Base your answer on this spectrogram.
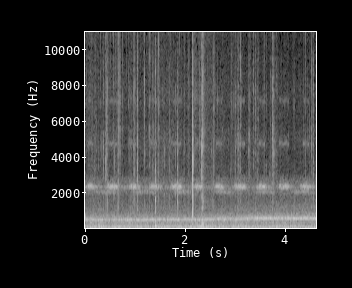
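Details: Crickets chirping near a forest cabin: steady high pulsed chirps, about three per second, over crackling fire pops, a low wind rumble and a constant hum in the background.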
